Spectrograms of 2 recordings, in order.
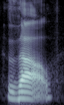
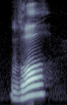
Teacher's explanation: Zal pronounced softly, slightly, and Za pronounced heavily and boldly.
